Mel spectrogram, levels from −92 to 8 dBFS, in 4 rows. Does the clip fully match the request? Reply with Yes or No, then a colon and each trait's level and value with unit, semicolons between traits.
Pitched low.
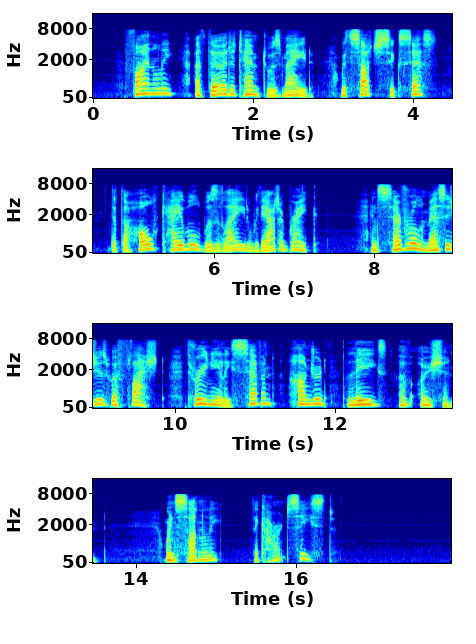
No: medium, 165 Hz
